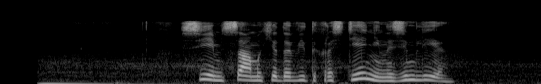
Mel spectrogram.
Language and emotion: Russian, neutral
